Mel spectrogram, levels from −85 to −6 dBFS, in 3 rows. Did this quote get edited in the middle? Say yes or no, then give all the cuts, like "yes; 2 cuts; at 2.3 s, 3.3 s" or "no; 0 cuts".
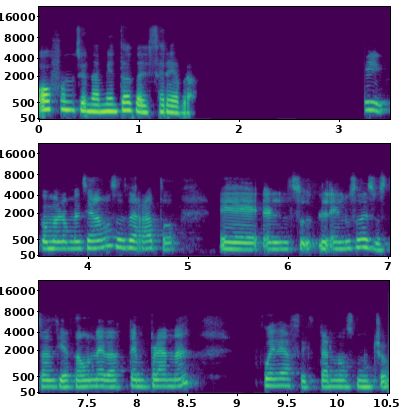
no; 0 cuts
